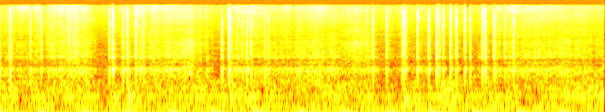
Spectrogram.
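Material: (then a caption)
Paper card. Long nails tap and scratch the glossy card cover of a solid blue paperback book held in both hands. Quick, fairly regular taps mix with soft scratching strokes over a steady low hum. The clicks are short and dry, with no ring.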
